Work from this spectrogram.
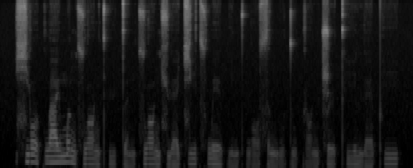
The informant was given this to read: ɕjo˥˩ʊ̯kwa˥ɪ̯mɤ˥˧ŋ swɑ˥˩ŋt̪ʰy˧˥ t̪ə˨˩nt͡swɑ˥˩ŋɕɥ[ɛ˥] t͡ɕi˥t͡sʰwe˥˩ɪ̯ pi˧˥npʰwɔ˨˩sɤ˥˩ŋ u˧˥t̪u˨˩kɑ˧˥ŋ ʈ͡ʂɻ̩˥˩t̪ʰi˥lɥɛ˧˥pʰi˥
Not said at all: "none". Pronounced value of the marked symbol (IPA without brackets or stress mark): ɛ˧˥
